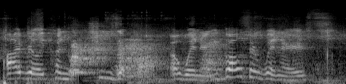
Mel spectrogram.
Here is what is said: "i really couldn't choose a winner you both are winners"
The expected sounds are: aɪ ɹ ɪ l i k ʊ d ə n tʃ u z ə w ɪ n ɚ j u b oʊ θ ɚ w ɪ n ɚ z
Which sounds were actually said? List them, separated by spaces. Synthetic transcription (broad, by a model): aɪ ɹ ɪ l i k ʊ d n tʃ u z ə w ɪ n ɚ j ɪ b oʊ θ ɚ w ɪ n ɚ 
